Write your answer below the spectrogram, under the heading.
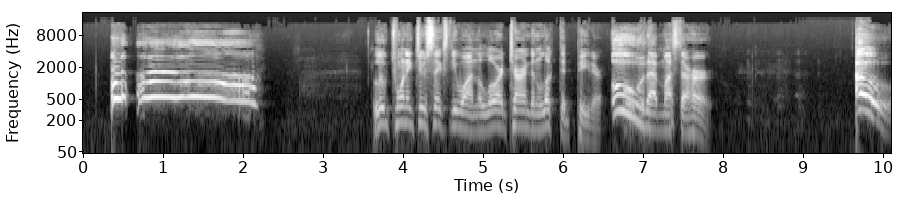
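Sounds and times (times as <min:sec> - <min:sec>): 
rooster crowing: 0:00.4 - 0:02.2
speech: 0:03.6 - 0:07.9.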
